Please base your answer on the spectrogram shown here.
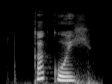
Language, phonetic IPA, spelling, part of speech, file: Russian, [kɐˈkoj], какой, determiner / pronoun / adverb, Ru-какой.ogg
- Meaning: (determiner) 1. what 2. what, which 3. what kind/type/sort of 4. some, some kind(s) of; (pronoun) 1. what, what one 2. what, what one, which, which one 3. what kind/type/sort 4. like what, how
